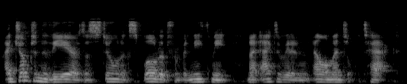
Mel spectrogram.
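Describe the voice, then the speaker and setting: A young man narrates scripted first-person fantasy as a dramatic storyteller, in the manner of an audiobook reader. His voice is medium in pitch with a steady tone, and he races through the lines.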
